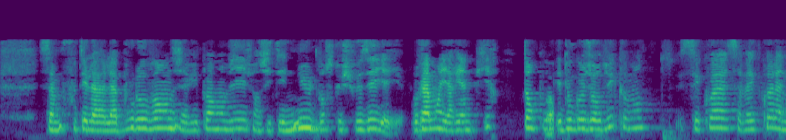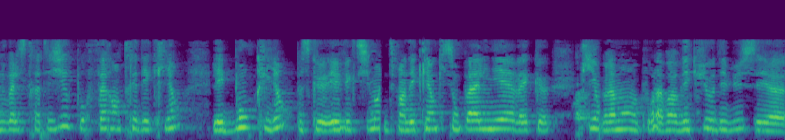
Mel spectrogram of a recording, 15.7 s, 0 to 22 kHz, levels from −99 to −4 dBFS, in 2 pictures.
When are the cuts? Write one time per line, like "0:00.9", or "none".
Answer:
0:05.5
0:11.7
0:13.8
